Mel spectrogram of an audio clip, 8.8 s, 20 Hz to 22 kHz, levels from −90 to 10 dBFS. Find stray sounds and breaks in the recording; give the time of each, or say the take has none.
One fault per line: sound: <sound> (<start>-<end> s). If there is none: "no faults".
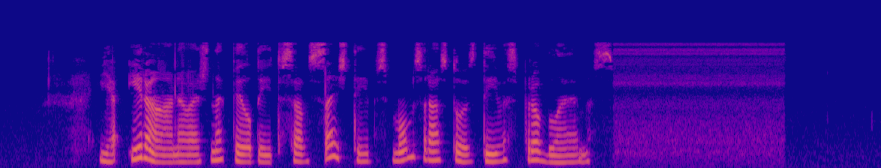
no faults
